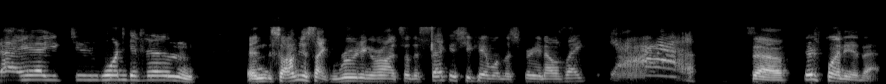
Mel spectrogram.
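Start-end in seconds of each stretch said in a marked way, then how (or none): 0.0-1.9 British accent imitation. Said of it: "She's like". 6.1-6.9 high cheer. Retold or imitated. Actor cheering when she came on screen, high whoop.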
